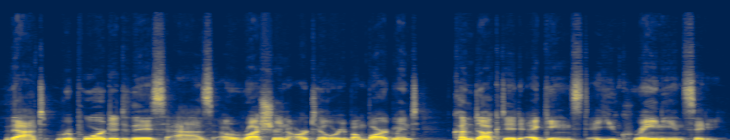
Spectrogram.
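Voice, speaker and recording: A man delivering an emphatic commentary monologue, speaking earnestly and pressing his points firmly. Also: a little high. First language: not German. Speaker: political commentator.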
